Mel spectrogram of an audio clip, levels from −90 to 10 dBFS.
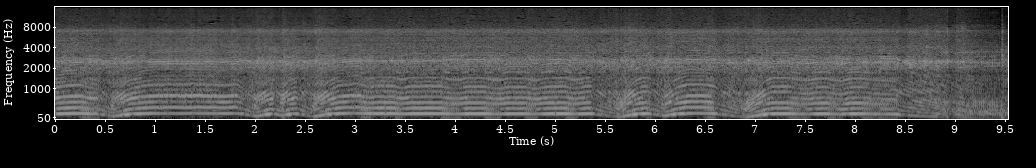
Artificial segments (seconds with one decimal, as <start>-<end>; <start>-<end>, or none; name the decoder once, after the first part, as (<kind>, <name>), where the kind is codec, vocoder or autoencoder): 0.4-3.3 (vocoder, Vocos)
